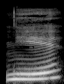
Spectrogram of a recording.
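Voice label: "nie", second tone, pinyin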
